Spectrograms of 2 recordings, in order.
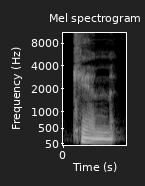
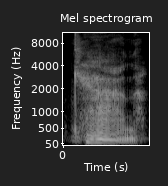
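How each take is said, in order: First: The vowel is a weak, reduced schwa. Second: The vowel is a full, strong vowel. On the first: The speaker calls it right. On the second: The speaker calls it wrong. "not can"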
